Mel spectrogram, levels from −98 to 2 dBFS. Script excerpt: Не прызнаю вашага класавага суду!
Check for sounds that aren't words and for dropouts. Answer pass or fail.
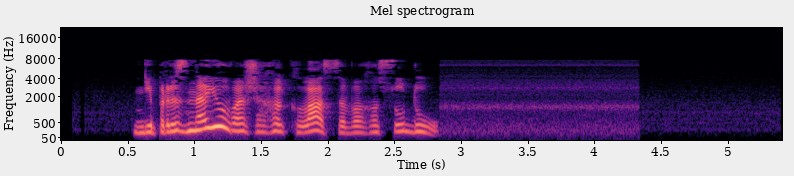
pass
